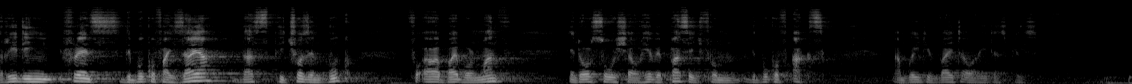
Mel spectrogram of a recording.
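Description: A man speaks calmly into a microphone in a reverberant hall.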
